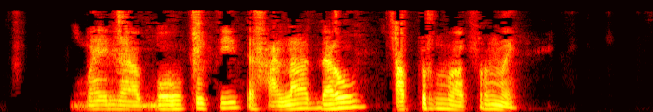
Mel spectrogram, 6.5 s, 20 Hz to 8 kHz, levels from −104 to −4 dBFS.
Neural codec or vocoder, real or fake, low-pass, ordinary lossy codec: codec, 24 kHz, 1 kbps, SNAC; fake; 7.2 kHz; MP3, 24 kbps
